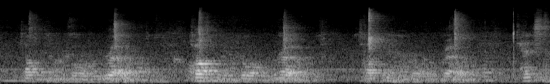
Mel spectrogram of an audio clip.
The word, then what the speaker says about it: Tottenham Court Road: When London was being built, there was a farm called Tottenham Court, and that had main stress on the court. Well, that farm disappeared hundreds of years ago, but leading to it, where it was, there is now a road, a well-known road, called Tottenham Court Road. And we see the same principle, that Tottenham Court, when it's followed by road, then becomes Tottenham Court Road, Tottenham Court Road, Tottenham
